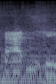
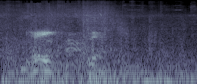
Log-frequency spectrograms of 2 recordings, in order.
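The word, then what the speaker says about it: Cait Sith: for the longest time you kept calling it kate because that's how it's spelled i never heard anybody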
